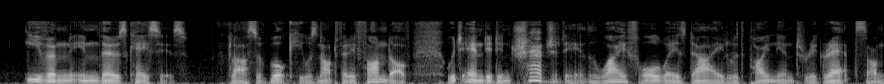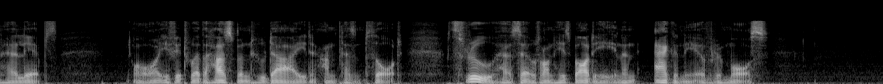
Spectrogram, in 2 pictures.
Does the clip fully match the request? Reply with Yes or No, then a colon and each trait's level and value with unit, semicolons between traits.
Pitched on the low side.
Yes: very low, 80 Hz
